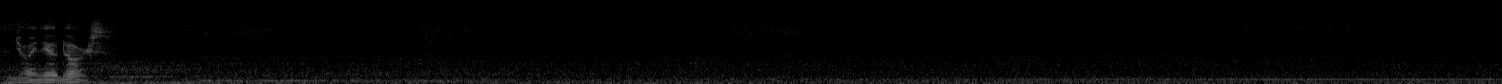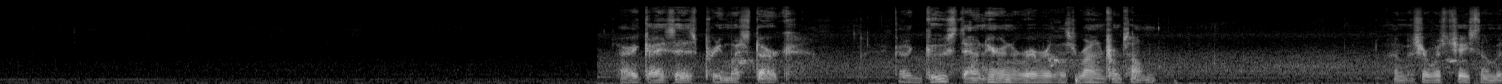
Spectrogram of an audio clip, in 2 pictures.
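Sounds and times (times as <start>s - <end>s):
faint low hum: 0.0s - 30.0s
faint steady hiss: 0.0s - 30.0s.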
